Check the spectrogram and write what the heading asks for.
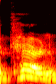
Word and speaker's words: Cerne: Yeah, so Cairn, which is spelled C-E-R-N-E, is derived from the Irish word cairn, which means stacked or piled rocks.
